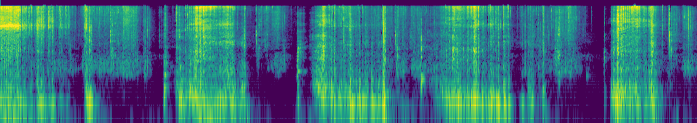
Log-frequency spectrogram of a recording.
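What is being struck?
Bar of soap.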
